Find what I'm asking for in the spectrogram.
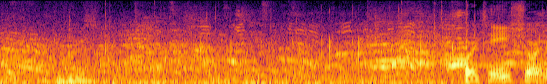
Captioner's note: fans yelling and clapping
